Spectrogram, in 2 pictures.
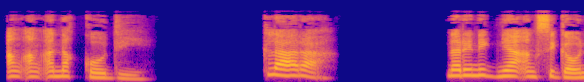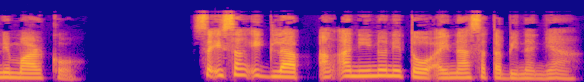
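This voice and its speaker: A woman's voice: mid-range voice, a little mellow, no room sound, studio quality. A woman storyteller reading a scripted dramatic story as narration.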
